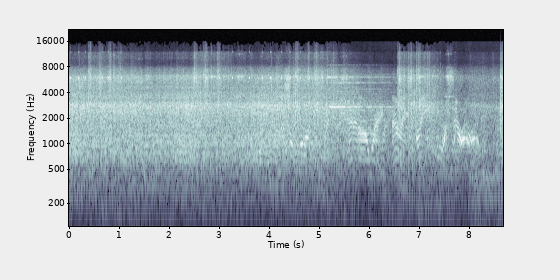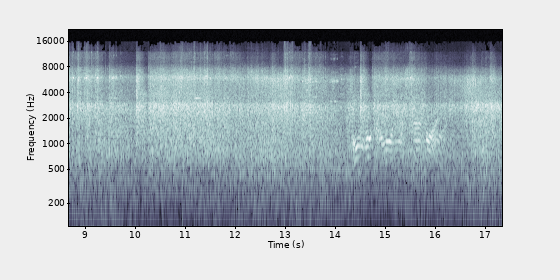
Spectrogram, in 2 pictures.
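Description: Shells explode with loud booms.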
